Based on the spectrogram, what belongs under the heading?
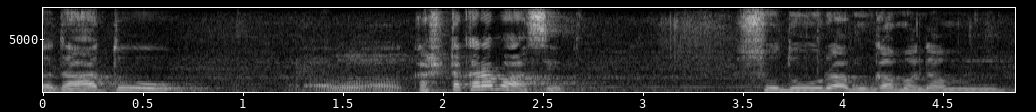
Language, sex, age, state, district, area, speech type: Sanskrit, female, 45-60, Maharashtra, Nagpur, urban, spontaneous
